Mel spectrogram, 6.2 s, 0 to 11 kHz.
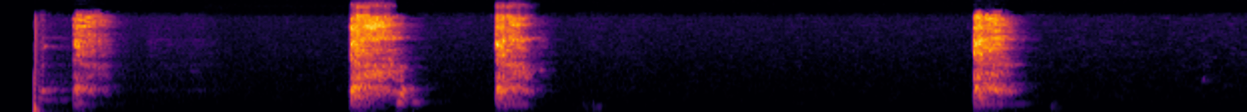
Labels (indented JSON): {
  "expert_labels": [
    {
      "quality": "good",
      "cough_type": "dry",
      "dyspnea": false,
      "wheezing": false,
      "stridor": false,
      "choking": false,
      "congestion": false,
      "nothing": true,
      "diagnosis": "upper respiratory tract infection",
      "severity": "mild"
    }
  ],
  "age": 34,
  "gender": "male",
  "respiratory_condition": false,
  "fever_muscle_pain": false,
  "status": "symptomatic"
}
